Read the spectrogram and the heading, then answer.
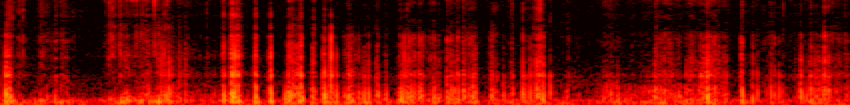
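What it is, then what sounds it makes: Glitter-coated foam ornament. A flat, hand-sized snowman Christmas ornament of foam or polystyrene board coated in white and silver glitter, with a wire hanging loop, is held in both hands and scratched and tapped with long nails and fingertips. A dense run of soft, dry scratching and tapping mixes with crinkly, crunchy grit, its weight low with little high brightness. Each touch stops short with almost no ring.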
